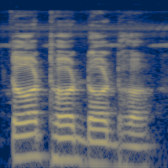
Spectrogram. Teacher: ट ठ ड ढ मूर्धा से बोली जाने वाली ध्वनियाँ होती हैं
